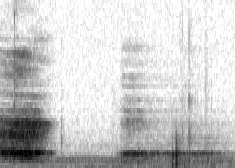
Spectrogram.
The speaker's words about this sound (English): Excuse me, sorry about that. Just a big yawn, I don't know why.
